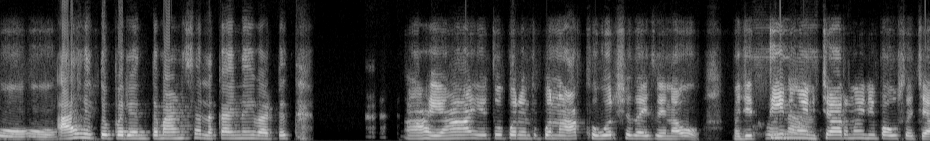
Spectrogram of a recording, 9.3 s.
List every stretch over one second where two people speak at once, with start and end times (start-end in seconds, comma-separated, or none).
none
